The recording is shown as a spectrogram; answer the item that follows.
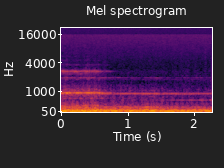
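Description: Cinematique Instruments Landscape software synth playing an ambient drone: a deep, fluttering bass rumble under steady high tones, with the highest tone fading out less than a second in.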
